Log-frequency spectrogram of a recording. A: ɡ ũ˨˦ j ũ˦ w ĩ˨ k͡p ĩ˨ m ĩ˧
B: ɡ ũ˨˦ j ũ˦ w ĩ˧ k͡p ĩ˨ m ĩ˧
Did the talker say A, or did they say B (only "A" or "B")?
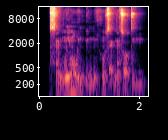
B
